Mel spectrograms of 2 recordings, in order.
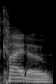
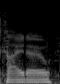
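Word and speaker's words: Kaito: His name is Kaido. The way that you do pronounce it is Kaido.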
